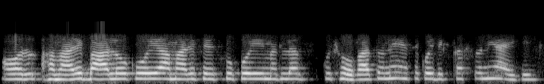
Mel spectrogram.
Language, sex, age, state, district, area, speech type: Hindi, female, 18-30, Madhya Pradesh, Gwalior, rural, conversation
